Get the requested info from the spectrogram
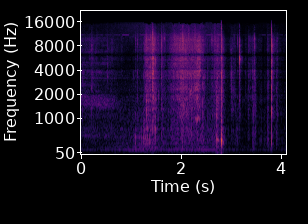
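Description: Plastic packaging crinkling and rustling as the kit's contents are handled, with two sharp clicks in the second half.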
